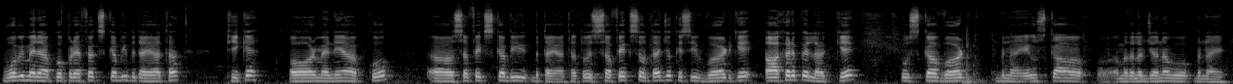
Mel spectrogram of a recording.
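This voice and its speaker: A man's voice: fairly high pitch, moderate pace. A man teaching English grammar in a conversational way, spelling words out letter by letter and often checking that listeners follow. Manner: conversational, checks understanding with repeated "theek hai". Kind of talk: explanatory lesson in Hindi-Urdu.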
